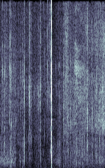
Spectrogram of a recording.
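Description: A ski binding clicks shut.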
